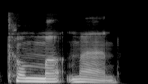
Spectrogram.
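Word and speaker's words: Cwmaman: CWM. – Come. – A-M-A-N. Come on, man. C-W-A-M-A-N. Come man. – Come man, wasn't it? – Come on, man. – C-W-M is definitely come, so it's come.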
